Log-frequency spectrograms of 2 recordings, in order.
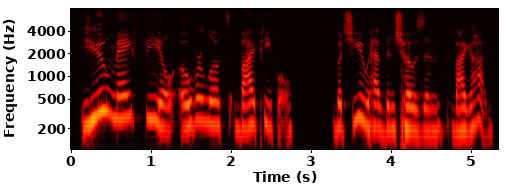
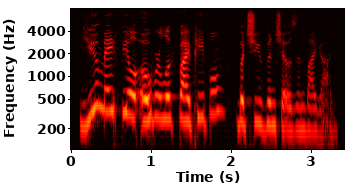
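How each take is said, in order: First: "You may feel overlooked by people" said slowly and softer, letting each word land; slower, weighted repeat. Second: Said in the usual way. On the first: Shown as a demonstration. Pastor repeats the key point softly to the crowd. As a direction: press it in gently. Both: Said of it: "repeats the line more slowly".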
